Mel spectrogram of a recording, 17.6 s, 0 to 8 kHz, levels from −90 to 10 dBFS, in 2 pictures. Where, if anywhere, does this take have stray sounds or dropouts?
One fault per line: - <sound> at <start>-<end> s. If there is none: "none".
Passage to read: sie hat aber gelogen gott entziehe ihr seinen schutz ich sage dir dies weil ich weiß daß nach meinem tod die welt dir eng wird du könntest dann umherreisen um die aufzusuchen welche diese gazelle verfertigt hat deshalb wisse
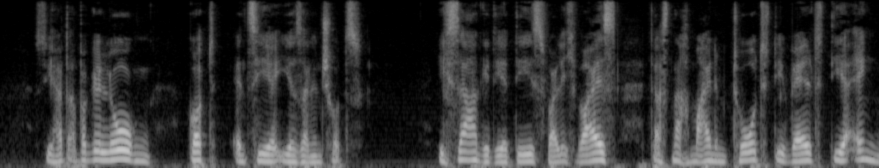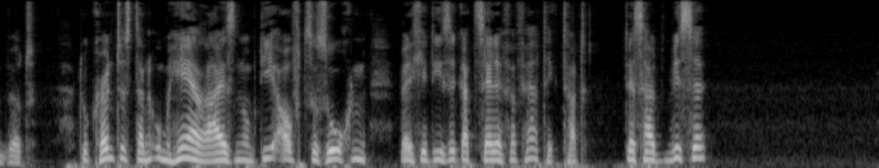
none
